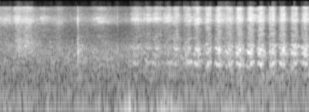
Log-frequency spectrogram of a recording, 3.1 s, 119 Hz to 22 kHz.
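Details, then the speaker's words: Hero HF Deluxe 2022, 13,800 km, front wheel spun by hand: a high, rhythmic chirping squeak about three a second from the speedometer. "आवाज़ सुन रहे होंगे, ये इसका metre आवाज़ कर रहा है।"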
